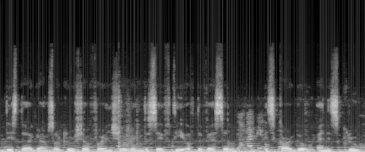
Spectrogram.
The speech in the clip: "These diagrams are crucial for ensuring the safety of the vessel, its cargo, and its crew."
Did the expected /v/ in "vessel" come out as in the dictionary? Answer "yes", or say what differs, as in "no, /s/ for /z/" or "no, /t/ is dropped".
yes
